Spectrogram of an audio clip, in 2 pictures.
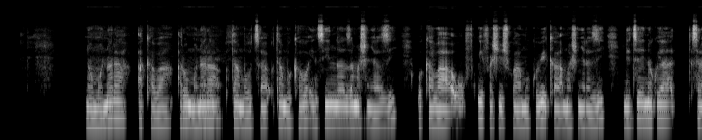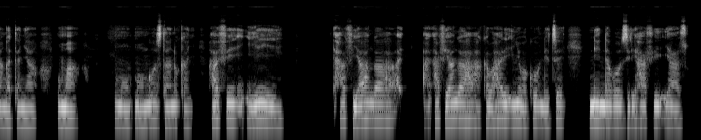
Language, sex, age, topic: Kinyarwanda, male, 18-24, government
